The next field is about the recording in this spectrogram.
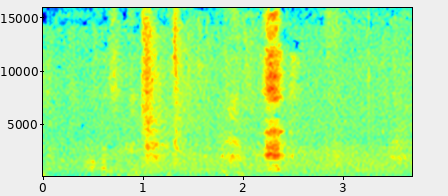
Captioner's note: laughs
